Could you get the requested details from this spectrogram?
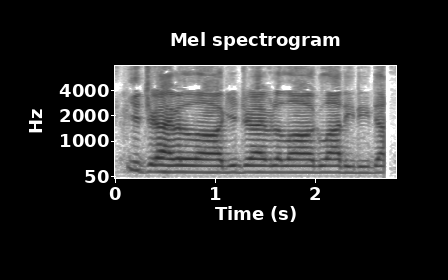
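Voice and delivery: lightly sung-along carefree driving. Retold or imitated. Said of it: "his complete breakdown of the".

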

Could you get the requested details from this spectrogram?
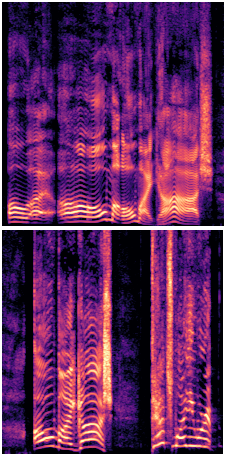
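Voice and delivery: stunned gasps rising to high, loud cries; amazed realization. Acted. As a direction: act out a sudden dawning revelation. Disciples suddenly get the psalm.

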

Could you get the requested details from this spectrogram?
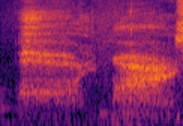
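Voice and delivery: whisper. Retold or imitated. Asombro contado de todos.

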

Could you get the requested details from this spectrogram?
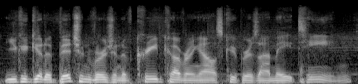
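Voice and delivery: ordinary talk, nothing marked

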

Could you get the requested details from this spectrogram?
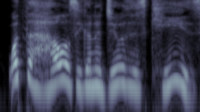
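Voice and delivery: usual speaking voice

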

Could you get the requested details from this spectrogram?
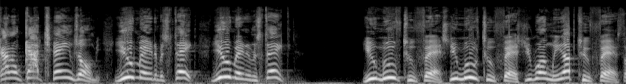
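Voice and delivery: very high, loud mock tirade; retold screaming customer. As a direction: imitate an outraged customer yelling his accusations. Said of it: "he's actually screaming about it".

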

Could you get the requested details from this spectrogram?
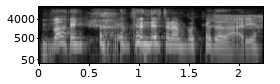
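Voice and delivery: amused, laughing as the words come out. Real, not acted. Laughing at co-host's antics.

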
